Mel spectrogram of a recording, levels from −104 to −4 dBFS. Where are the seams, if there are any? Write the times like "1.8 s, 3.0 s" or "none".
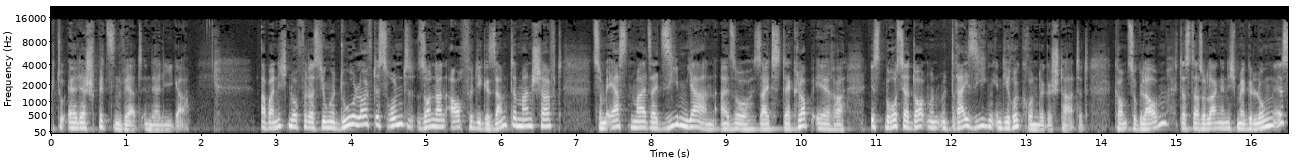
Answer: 15.3 s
